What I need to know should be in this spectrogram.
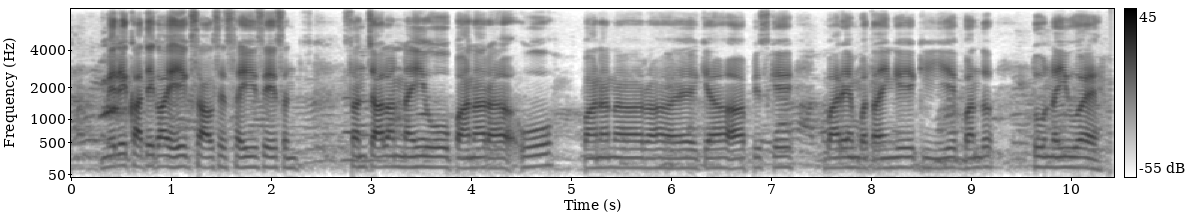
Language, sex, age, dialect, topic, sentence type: Hindi, male, 18-24, Garhwali, banking, question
